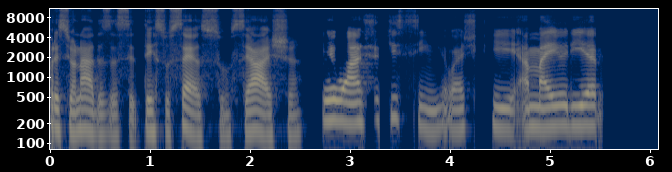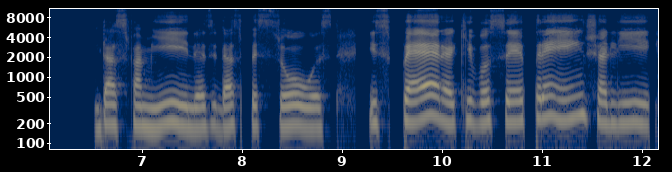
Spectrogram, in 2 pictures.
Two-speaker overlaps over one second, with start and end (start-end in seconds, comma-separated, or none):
none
